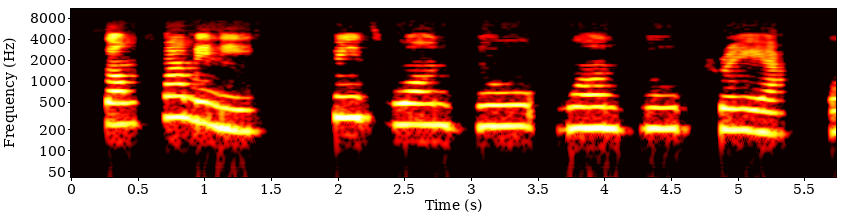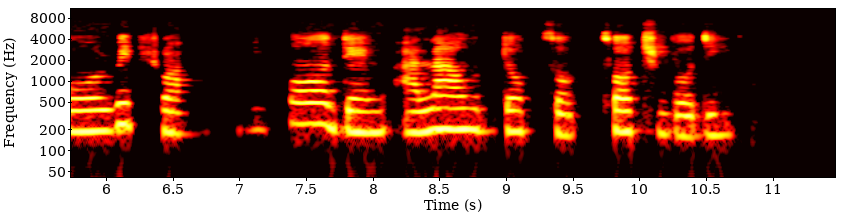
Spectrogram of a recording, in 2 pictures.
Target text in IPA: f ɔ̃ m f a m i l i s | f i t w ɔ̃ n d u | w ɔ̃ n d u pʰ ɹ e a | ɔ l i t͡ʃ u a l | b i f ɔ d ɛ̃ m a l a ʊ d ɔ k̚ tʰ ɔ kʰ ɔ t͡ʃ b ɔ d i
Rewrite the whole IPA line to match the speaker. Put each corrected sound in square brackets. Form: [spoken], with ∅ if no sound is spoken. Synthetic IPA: [s] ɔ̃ m f a m i l i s | f i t w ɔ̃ n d u | w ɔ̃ n d u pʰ ɹ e a | ɔ [ɹ] i t͡ʃ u a l | b i f ɔ d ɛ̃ m a l a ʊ d ɔ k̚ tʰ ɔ [tʰ] ɔ t͡ʃ b ɔ d i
